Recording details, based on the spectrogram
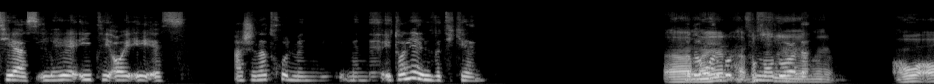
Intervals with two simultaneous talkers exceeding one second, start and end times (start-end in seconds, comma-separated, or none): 6.9-8.2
